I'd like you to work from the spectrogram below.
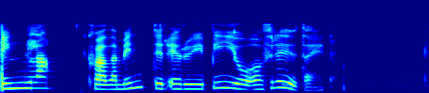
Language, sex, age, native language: Icelandic, female, 40-49, Icelandic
